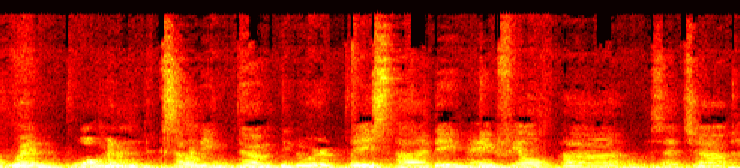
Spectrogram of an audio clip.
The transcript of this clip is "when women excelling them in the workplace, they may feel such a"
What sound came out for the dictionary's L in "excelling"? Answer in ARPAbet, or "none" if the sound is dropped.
N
